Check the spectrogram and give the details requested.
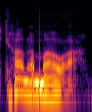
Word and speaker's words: Cunnamulla: It's Cunnamulla. They'll kill you if you go out Cunnamulla. How did I pronounce it, Cootsy? Cunnamulla. Oh, Cunnamulla. There's no D in there, mate.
